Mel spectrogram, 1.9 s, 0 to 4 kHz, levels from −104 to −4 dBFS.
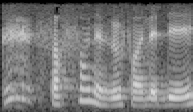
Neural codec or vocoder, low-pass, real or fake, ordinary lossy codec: none; 3.6 kHz; real; AAC, 32 kbps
